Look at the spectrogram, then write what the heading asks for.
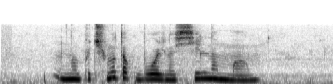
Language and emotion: Russian, neutral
